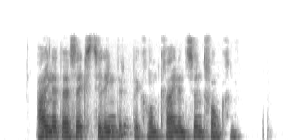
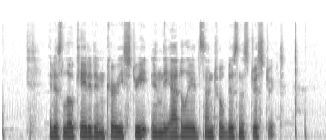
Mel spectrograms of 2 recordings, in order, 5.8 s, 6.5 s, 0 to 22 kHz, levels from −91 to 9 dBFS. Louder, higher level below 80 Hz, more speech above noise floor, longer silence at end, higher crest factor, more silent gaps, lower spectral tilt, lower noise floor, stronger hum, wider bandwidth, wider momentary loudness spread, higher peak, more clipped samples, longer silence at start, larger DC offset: about the same, -24 LUFS vs -23 LUFS; about the same, -62 dBFS vs -60 dBFS; first, 41 dB vs 37 dB; first, 1 s vs 0.4 s; about the same, 18 dB vs 16 dB; neither; about the same, -6.5 dB/octave vs -7.5 dB/octave; first, -64 dBFS vs -59 dBFS; neither; second, 7.6 kHz vs 11.5 kHz; second, 12 LU vs 16 LU; about the same, -6 dBFS vs -8 dBFS; neither; first, 0.75 s vs 0.05 s; neither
